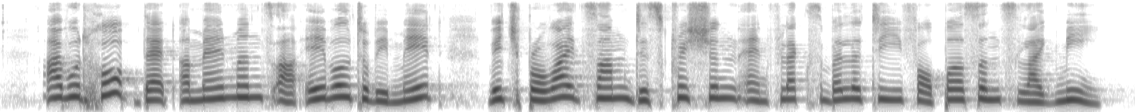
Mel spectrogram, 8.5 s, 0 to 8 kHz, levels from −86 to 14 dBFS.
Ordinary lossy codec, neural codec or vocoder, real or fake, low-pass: none; none; real; 7.2 kHz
